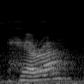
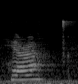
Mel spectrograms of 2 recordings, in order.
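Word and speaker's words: Jera: for you is is i think it's pronounced hera it's j-e-r-a hera and this one is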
